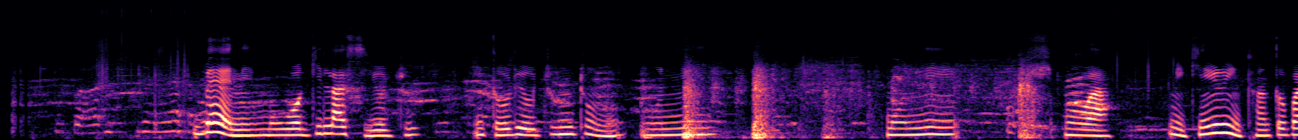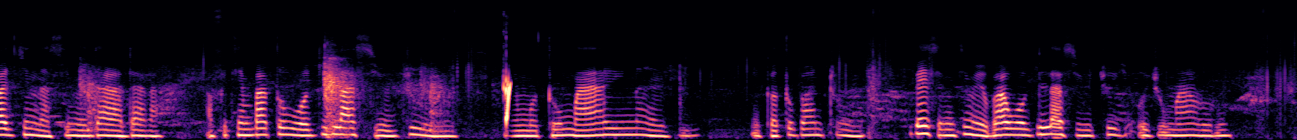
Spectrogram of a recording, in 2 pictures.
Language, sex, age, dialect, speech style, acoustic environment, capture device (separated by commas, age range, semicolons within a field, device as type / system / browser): Yoruba, female, 35-44, Nigeria - Lagos Yoruba, happy, nature, mobile / Linux / Chrome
